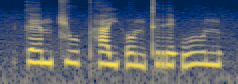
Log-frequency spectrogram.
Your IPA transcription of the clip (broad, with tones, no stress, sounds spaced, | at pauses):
k ɛː˧ m t͡ɕ uː˧ pʰ a˧ j ʔ o˨˩ n t r e˨˩ ʔ w u˧ n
